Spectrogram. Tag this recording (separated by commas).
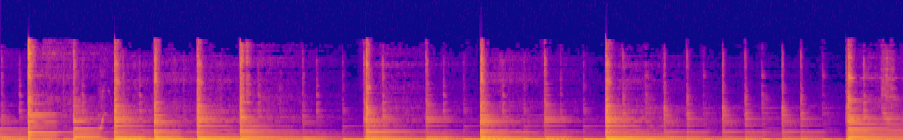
Music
